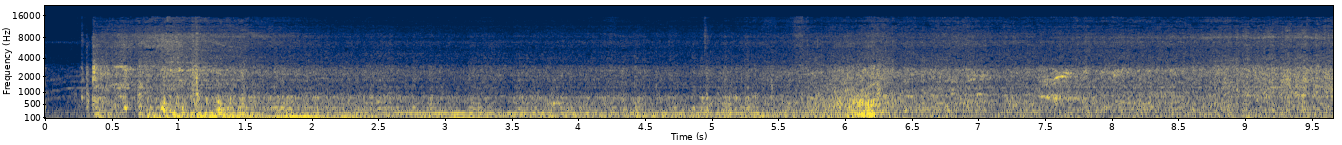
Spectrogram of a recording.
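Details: 2016 Hyundai Accent after repair of a no-crank/no-start problem: short crank catches quickly and settles into a smooth steady idle with no stumbling or misfire; starts and runs normally.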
